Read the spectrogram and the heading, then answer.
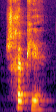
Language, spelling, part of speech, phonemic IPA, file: Dutch, schubje, noun, /ˈsxʏpjə/, Nl-schubje.ogg
- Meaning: diminutive of schub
